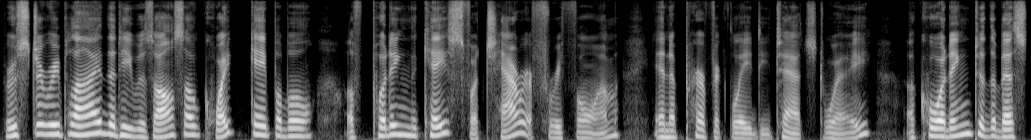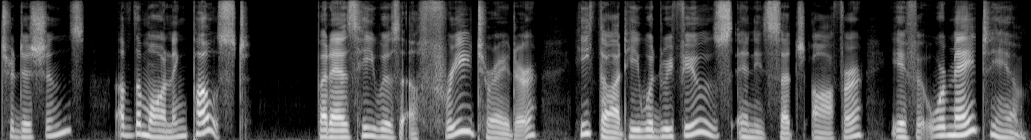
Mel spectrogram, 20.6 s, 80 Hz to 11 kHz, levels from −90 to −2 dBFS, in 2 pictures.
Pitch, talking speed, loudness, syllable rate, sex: 180 Hz, 145 wpm, -20 LUFS, 4.1 syllables/s, female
